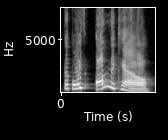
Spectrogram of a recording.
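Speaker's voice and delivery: high, loud delighted astonishment; playful amazement. Shown as a demonstration. Showing a toddler the boy on the cow, amazed. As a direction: marvel at it for a small child.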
